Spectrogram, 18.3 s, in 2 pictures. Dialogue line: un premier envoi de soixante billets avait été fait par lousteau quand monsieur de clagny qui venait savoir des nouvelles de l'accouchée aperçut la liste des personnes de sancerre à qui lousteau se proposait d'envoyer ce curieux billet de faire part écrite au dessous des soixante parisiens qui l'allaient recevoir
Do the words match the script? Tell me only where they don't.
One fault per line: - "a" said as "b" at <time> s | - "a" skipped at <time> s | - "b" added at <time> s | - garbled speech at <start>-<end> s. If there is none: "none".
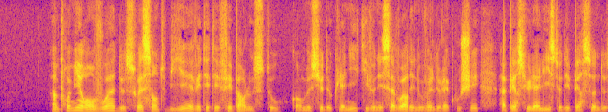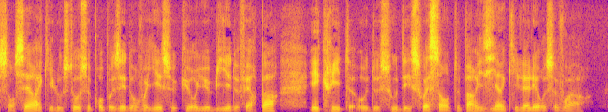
none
